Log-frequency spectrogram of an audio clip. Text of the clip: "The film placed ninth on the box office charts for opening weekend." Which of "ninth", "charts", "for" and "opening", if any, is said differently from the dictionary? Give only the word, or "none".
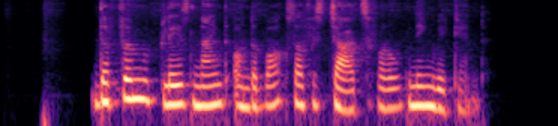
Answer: ninth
